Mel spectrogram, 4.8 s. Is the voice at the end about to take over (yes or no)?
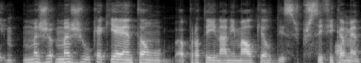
no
